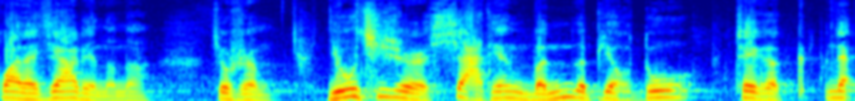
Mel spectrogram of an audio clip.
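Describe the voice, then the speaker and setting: A man speaks in a Beijing accent at a fairly quick pace. His fairly high voice has a dark, mellow tone and ordinary pitch variation. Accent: Beijing Mandarin, strong erhua. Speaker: folk culture expert. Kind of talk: casual explanation. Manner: animated.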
